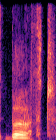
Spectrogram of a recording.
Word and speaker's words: birthed: So it's e d, but we actually pronounce that as some like a t. I would say it's Yeah, it's a t sound on the end.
